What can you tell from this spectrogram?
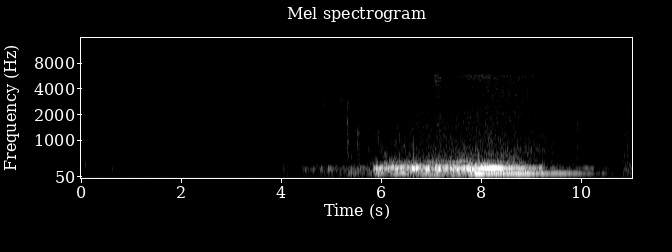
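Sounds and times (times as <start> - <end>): low rumbling hum: 5.4 - 10.8.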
